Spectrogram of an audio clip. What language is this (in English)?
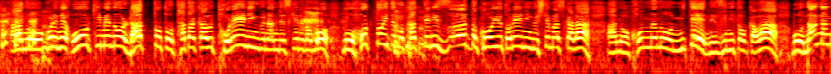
Japanese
